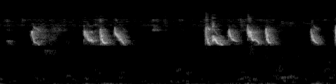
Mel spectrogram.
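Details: Morning song of a black-capped white-eye, a species found only in Indonesia: short bright downslurred chirps, some in quick pairs and triplets, separated by brief pauses.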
